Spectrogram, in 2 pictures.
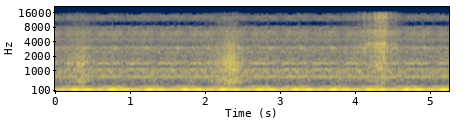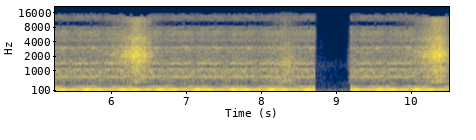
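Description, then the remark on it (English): A steady, low electronic engine hum, part of an engine malfunction noise, drones on throughout a video game, with a few brief hissing swells recurring every couple of seconds and a short sudden cutout near the end. “I guess the humming noise is part of the engine malfunction noise.”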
